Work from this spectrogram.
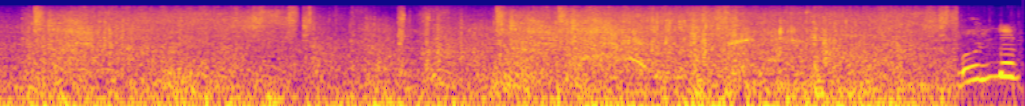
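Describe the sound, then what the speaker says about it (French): A fireball spell in the video game Magicka erupts into a dense, sustained roar of explosive bursts and crackling blasts, loud and continuous for several seconds, ending with a short tonal flourish. "Boule de feu."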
